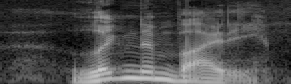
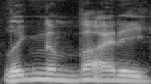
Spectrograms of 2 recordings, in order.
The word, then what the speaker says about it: Lignum Vitae: Lignum Vitae. I said it right. Janelle will be so proud of me. Lignum Vitae Key Botanical State Park, Isla Morada.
